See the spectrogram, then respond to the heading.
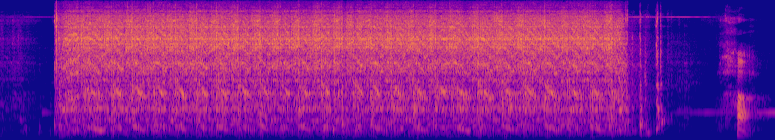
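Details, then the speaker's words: Farm engine under throttle that won't pull: it catches and runs with an uneven, lumpy beat, then dies. The owner suspects timing, thinking it is retarded rather than advanced because there is no pinging. "et il ne tirera pas, donne-lui un peu d' accélérateur, garçon, ça ressemble à un timing comme si c'était soit c'est vraiment [ __ ] soit je veux dire, ce n'est pas avancé parce que ça ne fait pas de ping"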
